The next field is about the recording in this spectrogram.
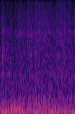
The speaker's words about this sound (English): It's raining pretty hard now. Seems like every time I'm traveling this road lately, it's pouring down rain.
